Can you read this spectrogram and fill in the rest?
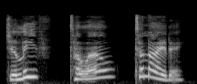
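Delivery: very high, lofty kobold voice; affected high-pitched announcement; airy self-introduction. Acted. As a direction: present the name grandly in a tiny voice. Airily announces his elven name.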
